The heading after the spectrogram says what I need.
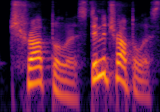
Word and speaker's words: Dimitropoulos: Dimitropoulos. I think it's missing a vowel. I feel like it's missing an I. Dimitropoulos. There we go. Right. It sounds very Greek. Absolutely. Dimitropoulos.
